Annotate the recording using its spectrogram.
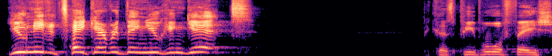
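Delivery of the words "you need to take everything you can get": mock scoffing. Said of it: "they're gonna like".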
